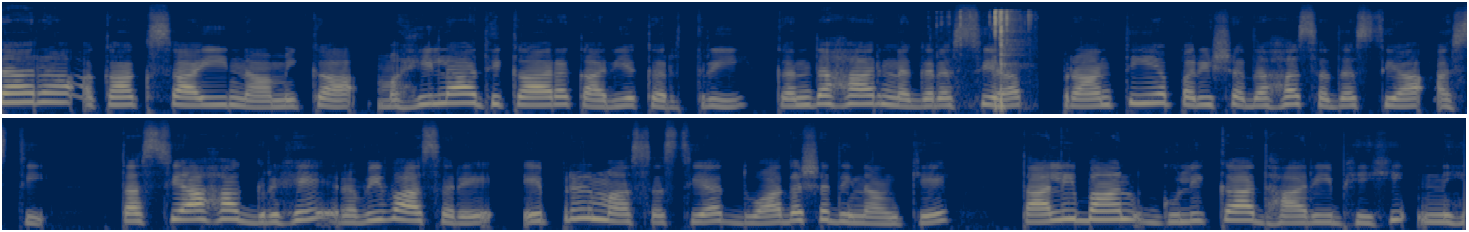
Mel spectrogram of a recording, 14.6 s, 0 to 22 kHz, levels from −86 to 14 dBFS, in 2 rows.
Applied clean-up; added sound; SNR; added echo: neural mask model Resemble Enhance denoiser.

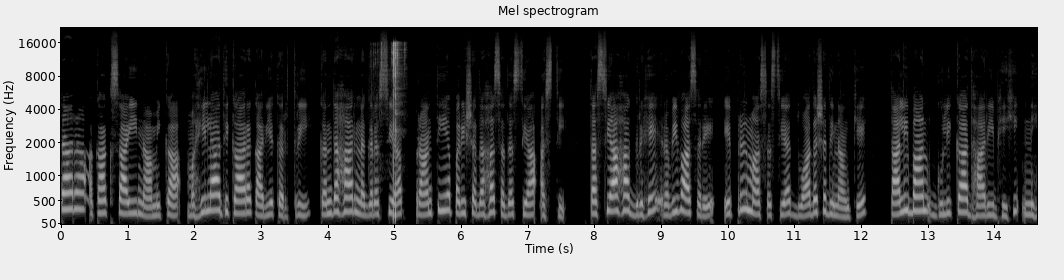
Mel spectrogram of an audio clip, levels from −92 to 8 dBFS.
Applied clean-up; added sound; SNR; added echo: classical method Wiener filter.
